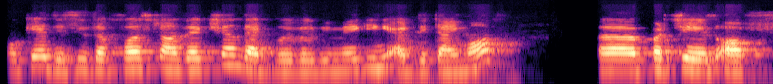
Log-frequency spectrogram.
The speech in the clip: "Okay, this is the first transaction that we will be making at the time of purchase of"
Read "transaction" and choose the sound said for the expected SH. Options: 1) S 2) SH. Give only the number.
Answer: 2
